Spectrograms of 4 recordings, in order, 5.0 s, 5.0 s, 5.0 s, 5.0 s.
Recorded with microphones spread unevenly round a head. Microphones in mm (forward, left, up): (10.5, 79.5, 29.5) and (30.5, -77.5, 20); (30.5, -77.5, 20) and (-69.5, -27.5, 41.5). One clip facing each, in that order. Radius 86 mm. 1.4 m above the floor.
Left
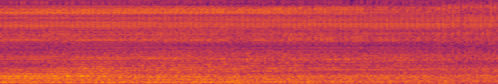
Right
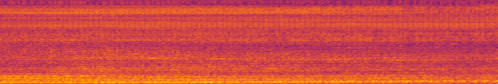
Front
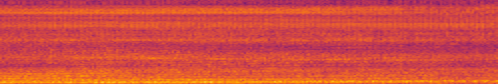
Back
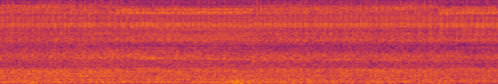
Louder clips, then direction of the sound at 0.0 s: Right 5 dB, front 10 dB; 35° right.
